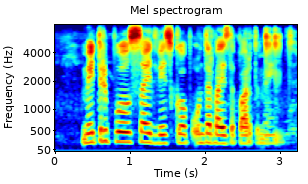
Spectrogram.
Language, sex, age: Afrikaans, female, 21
